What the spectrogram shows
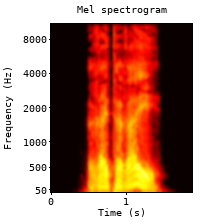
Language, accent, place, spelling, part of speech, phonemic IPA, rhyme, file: German, Germany, Berlin, Reiterei, noun, /ʁaɪ̯təˈʁaɪ̯/, -aɪ̯, De-Reiterei.ogg
- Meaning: cavalry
